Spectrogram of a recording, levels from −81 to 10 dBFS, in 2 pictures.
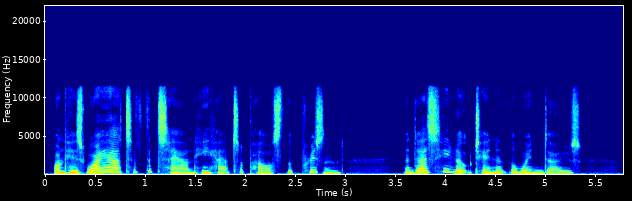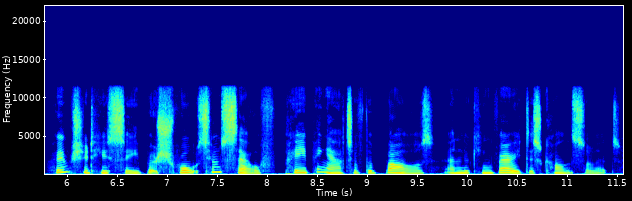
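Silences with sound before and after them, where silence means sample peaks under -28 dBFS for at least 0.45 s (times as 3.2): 2.95–3.62
5.32–5.91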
